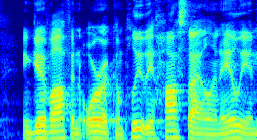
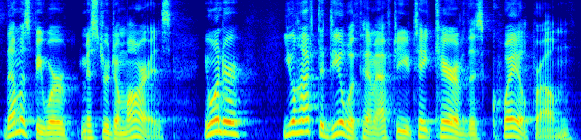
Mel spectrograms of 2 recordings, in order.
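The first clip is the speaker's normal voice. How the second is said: normal talking voice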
